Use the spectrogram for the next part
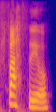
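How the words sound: The c sounds like English th, Spanish style.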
